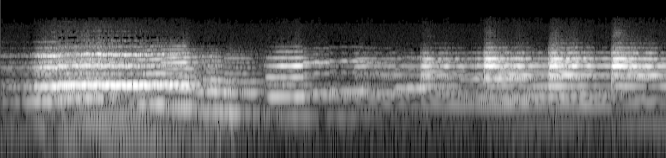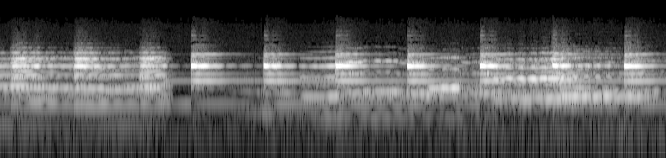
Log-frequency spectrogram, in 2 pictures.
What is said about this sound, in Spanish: El jueves siguiente, fiesta del Corpus Christi, celebró la misa en su pueblo. Las campanas voltearon y repicaron largo tiempo.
